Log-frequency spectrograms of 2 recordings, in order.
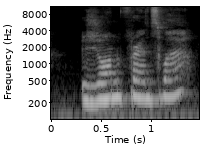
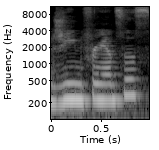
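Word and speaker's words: Jean-François: she was related to jean-francois I believe that's how it's pronounced not Gene Francis I believe it's Jean Francois oh John Francois oh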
